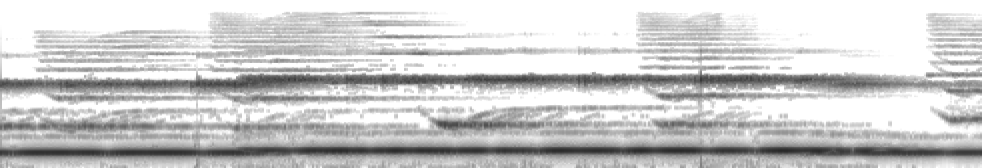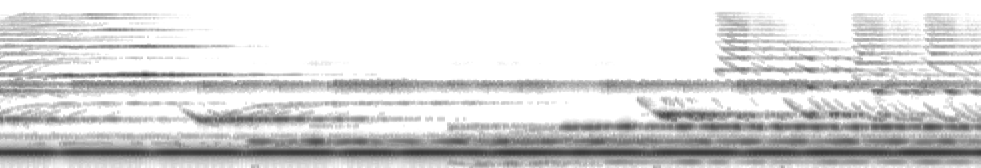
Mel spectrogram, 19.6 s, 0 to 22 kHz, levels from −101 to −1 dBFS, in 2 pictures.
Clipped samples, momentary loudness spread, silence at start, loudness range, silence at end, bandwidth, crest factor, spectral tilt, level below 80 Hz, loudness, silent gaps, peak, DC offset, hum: under 0.1%; 7 LU; 0 s; 6 LU; 0 s; 12.5 kHz; 14 dB; -2 dB/octave; -76 dBFS; -25 LUFS; none; -10 dBFS; under 0.1%; none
